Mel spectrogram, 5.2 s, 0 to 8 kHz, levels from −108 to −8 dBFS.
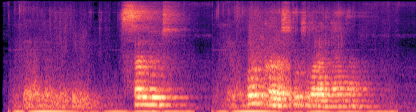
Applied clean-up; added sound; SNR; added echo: neural separator model SepFormer DNS4.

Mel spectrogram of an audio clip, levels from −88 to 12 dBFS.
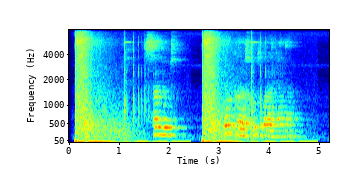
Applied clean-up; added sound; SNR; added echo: none; Gunshot, gunfire; 0 dB; reverberation time 0.7 s.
